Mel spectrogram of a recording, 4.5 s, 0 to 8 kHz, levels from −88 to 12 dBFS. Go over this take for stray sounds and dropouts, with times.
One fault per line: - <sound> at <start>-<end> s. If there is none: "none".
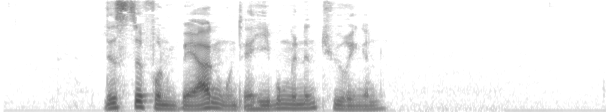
none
